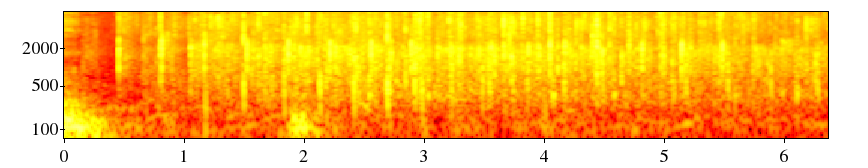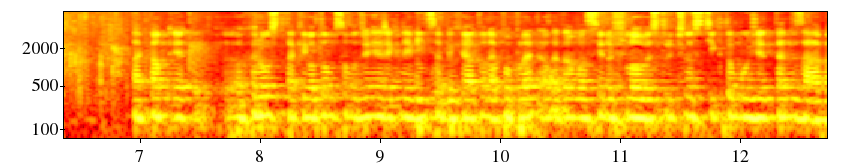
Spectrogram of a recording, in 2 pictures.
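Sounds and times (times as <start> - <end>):
audience applause: 0.0 - 7.1
speech: 7.0 - 12.7.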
